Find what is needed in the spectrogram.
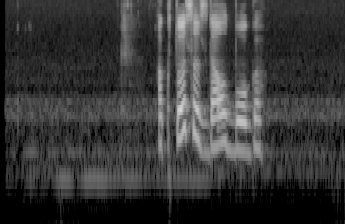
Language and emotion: Russian, neutral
